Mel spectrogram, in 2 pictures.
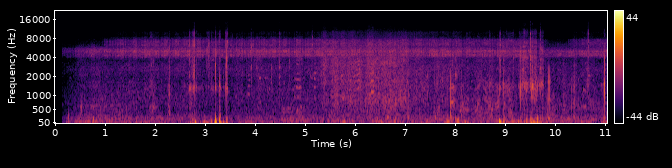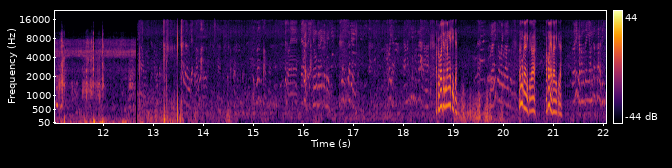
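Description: Camera being handled: scattered knocks and rubbing over a steady high-pitched hiss that cuts off suddenly about halfway through. Voices come in near the end.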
